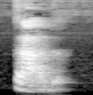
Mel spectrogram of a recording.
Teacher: Esse N é como se ele se juntasse à vogal anterior, que faz parte da mesma sílaba. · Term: dígrafo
